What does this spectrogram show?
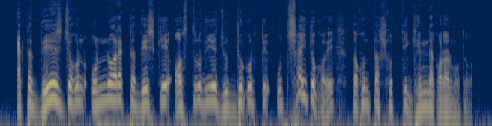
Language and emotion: Bengali, angry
